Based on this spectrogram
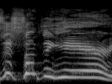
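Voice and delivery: high-pitched, very loud alarm call; urgent excited shout. Retold or imitated. Finnish teammate calling the guide over to a find, urgent shout. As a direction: yell that something big is happening. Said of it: "you can just hear in someone's voice when there's something big happening".

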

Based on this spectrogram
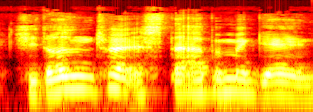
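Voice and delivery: normal talking voice

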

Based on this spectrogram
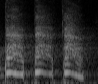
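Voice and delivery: high sharp pops, fading to soft; pa pa pa like distant shots; imitated firecracker pops. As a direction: mimic the bangs going off. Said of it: "De repente suena".

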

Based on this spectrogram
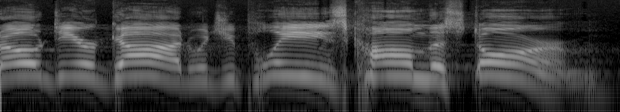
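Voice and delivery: high, loud, drawn-out plea; mock crying out. Preacher imagining Jesus begging God to calm the storm, crying out. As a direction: cry it out as a slow, hammed-up prayer. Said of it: "Does he cry out".

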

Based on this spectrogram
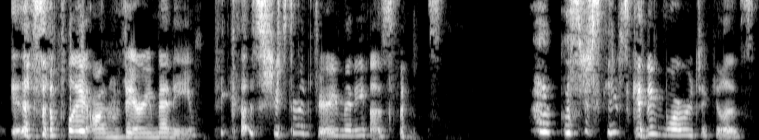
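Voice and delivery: high, giggly explanation; talking through laughter. Real, not acted. Reader explains the pun on the name, laughing. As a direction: explain it while trying not to crack up.

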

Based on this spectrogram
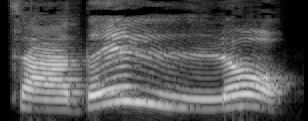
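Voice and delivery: تظل drawn out very slowly; slow syllable reading. Shown as a demonstration. Teacher sounds out the word slowly for children. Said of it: "رددوا".

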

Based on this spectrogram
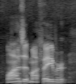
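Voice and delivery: ordinary talk

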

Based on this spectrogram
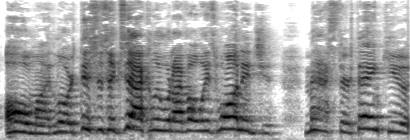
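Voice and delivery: hammed-up fawning thanks, voice climbing; ecstatic disciple. Old mage thanking his master, gushing high. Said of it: "He's like".

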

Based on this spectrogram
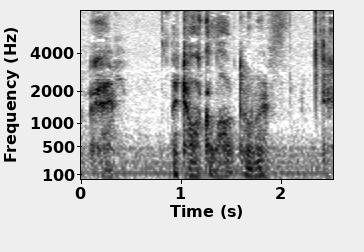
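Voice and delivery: self-mocking whisper; whispered aside. Real, not acted. Preacher admits to the congregation he talks a lot, whispered. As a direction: whisper it to the room as a joke on yourself.

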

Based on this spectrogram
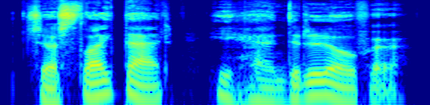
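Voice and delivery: plain reading voice

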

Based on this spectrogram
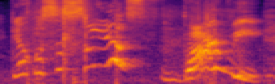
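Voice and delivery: put-on high, drawn-out childlike awe; kid marveling at toys. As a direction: squeal slowly over a favorite toy. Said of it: "look at it and be like".

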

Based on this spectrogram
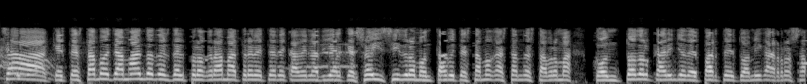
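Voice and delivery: high, loud radio host over the commotion; excited prank reveal. Real, not acted. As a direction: announce the prank at full voice.

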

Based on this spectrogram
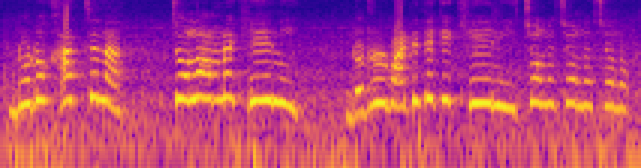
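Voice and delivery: high sing-song coaxing to a dog; high coaxing voice to a pet dog. Real, not acted. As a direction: tempt the dog by pretending to eat its food. Coaxing dog, pretending to eat.

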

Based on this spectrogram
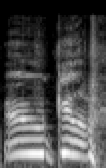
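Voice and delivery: high slow squeal; squeaky cartoon voice. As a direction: stretch the ooh in a high squeak. Squealed catchphrase.

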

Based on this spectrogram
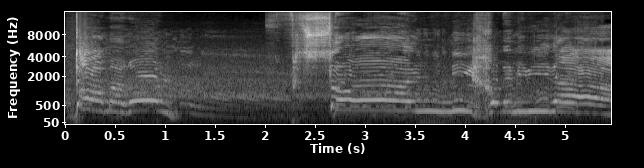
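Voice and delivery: high shouting goal cheer; goal celebration. Real, not acted. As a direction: scream the goal out.

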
